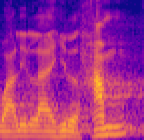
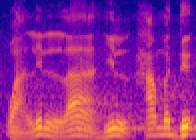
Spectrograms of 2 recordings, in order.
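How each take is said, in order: First: The final d sound is dropped. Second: The final d sound is clearly pronounced. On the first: The speaker calls it wrong. "tidak ada dalnya" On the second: The speaker calls it right. "itu bacanya"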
